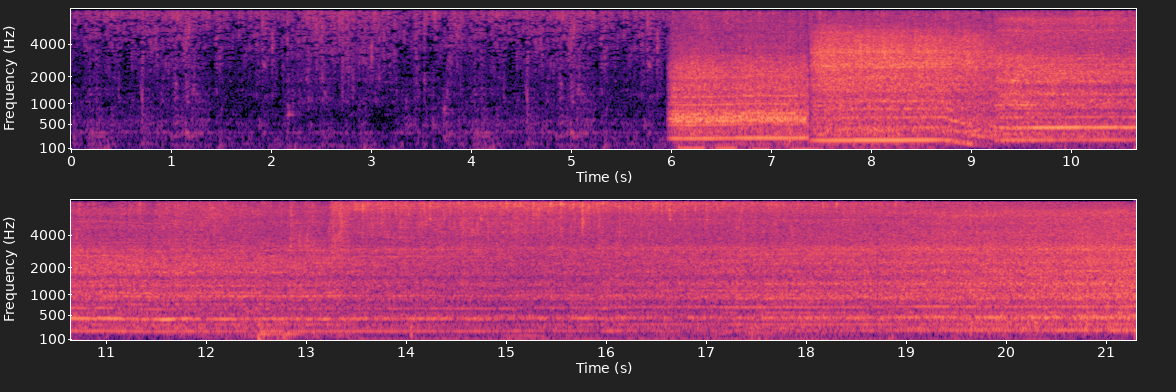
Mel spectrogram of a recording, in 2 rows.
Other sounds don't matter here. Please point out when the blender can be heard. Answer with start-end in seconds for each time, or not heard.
6.0-21.2.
